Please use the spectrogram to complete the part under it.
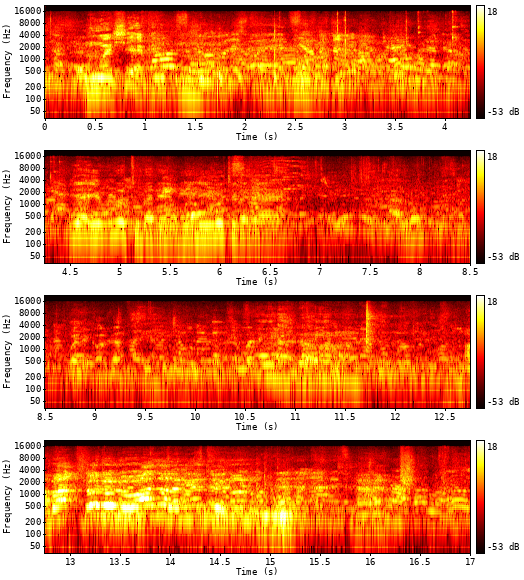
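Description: A crowd of men and women chatters nearby, outdoors.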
